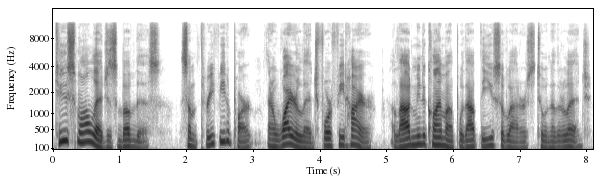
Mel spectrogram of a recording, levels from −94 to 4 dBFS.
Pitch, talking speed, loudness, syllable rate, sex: 140 Hz, 215 wpm, -20 LUFS, 6.0 syllables/s, male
